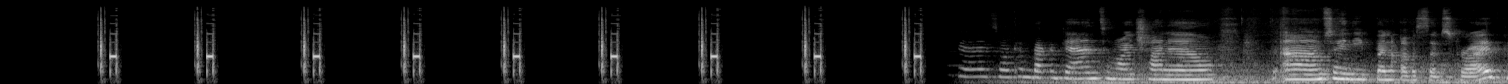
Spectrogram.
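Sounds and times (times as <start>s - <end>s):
countdown timer ticks and beep: 1.0s - 1.2s, 2.0s - 2.2s, 3.0s - 3.3s, 4.0s - 4.3s, 5.0s - 5.3s, 6.0s - 6.3s, 7.0s - 7.3s, 8.0s - 8.3s, 9.0s - 9.3s.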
